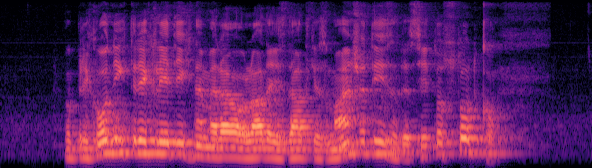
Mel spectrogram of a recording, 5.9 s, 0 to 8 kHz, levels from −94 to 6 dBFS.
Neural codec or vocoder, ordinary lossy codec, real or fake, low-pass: none; none; real; none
